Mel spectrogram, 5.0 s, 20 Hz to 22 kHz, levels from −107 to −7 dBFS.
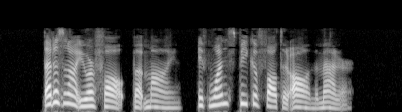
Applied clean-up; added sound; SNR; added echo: none; none; none; none.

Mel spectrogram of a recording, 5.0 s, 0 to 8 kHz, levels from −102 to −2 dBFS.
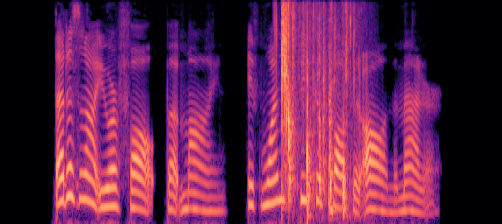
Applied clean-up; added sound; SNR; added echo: none; Shatter; -3 dB; none.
